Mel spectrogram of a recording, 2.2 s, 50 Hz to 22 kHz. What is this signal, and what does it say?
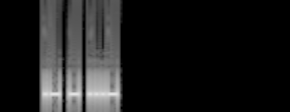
Morse code, heard as a keyed tone, about 50 wpm, 700 Hz. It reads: ATV
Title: All Cut Numbers - 3-Digit 50wpm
